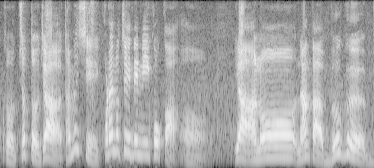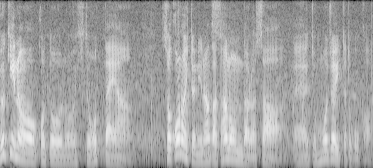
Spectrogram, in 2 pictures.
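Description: A man's voice: a little high, darkish tone, slight background noise. A man with a Kansai accent giving casual, chatty commentary as he plays a video game, muttering to himself. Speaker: game streamer. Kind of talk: casual let's-play commentary.

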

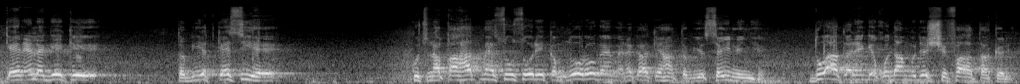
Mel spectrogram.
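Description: Man preaching a sermon, very high voice, rhetorical questions, shouted emphasis, long hall reverb. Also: slight background noise. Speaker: maulana giving a majlis. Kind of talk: Muharram sermon. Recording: echoey hall with faint ambience.

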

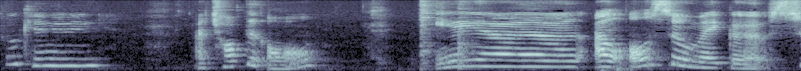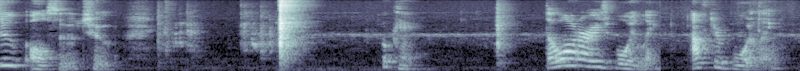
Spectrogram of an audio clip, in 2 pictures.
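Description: A young woman with a Korean accent, a cooking vlogger, chats casually while cooking and eating at her home kitchen table, mixing in Korean phrases. Her voice is on the high side and animated, but she speaks slowly with long pauses, over background noise and the frying and sizzling of the pan.

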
